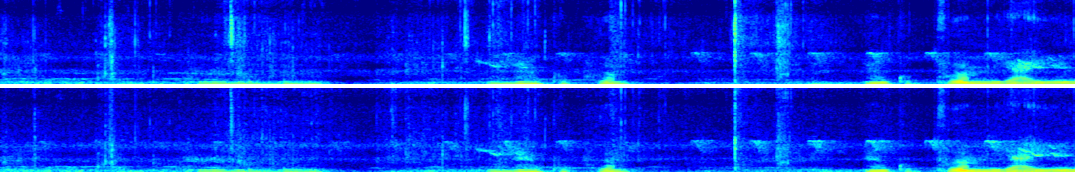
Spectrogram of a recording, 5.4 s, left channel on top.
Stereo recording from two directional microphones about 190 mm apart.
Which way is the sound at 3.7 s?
55° left (ahead or behind).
